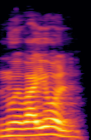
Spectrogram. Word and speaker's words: Nueva York: And I love the spelling, because immediately I'm like, he's leaning into the Puerto Rican pronunciation. We are notorious for not saying our R's. They become L's. Nueva York, right?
